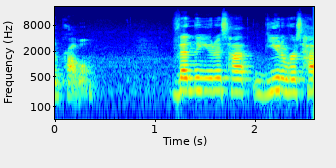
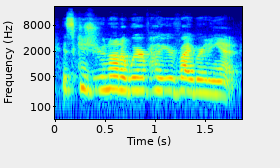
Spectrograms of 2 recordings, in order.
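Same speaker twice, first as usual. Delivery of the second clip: normal talking voice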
